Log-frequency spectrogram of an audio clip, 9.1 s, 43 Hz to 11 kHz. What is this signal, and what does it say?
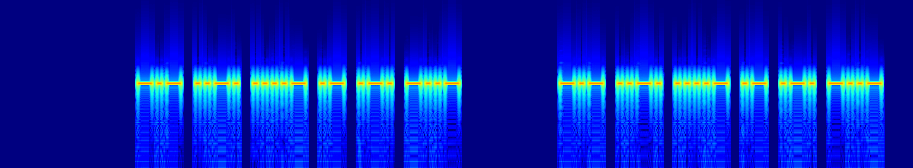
Morse code, heard as a keyed tone, about 25 wpm, 700 Hz. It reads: KF4ARX KF4ARX
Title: USA Call Signs - 6 Characters - Repeated 2x - 25wpm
